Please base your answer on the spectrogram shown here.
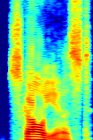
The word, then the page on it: scholiast: American English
